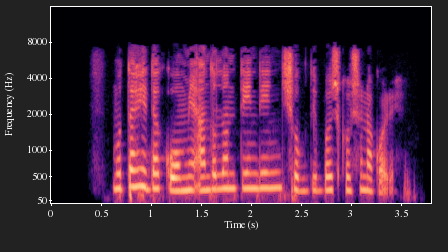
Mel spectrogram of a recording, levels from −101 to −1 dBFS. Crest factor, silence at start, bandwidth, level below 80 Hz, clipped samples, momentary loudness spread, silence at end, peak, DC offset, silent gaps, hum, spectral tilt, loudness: 18 dB; 0.6 s; 7.8 kHz; -52 dBFS; under 0.1%; 7 LU; 0.2 s; -2 dBFS; under 0.1%; none; none; -4 dB/octave; -18 LUFS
